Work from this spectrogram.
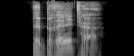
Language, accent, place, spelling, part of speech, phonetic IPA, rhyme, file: German, Germany, Berlin, bebrillte, adjective, [bəˈbʁɪltə], -ɪltə, De-bebrillte.ogg
- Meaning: inflection of bebrillt: 1. strong/mixed nominative/accusative feminine singular 2. strong nominative/accusative plural 3. weak nominative all-gender singular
